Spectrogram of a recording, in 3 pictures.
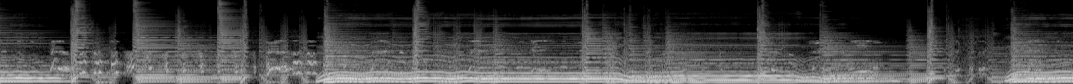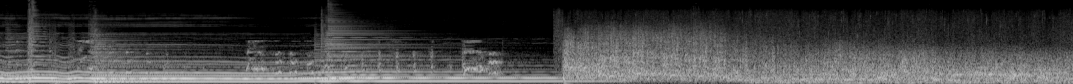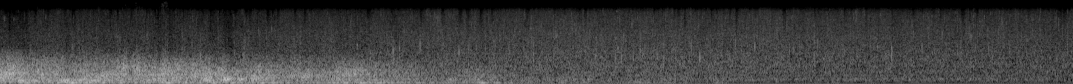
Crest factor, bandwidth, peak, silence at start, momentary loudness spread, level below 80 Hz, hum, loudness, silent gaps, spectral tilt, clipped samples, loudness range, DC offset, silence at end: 18 dB; over 20 kHz; 0 dBFS; 0 s; 18 LU; -40 dBFS; none; -18 LUFS; none; -7 dB/octave; under 0.1%; 17 LU; under 0.1%; 0 s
